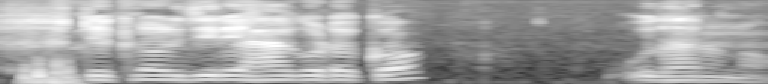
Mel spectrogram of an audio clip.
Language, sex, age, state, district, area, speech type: Odia, male, 30-45, Odisha, Malkangiri, urban, spontaneous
